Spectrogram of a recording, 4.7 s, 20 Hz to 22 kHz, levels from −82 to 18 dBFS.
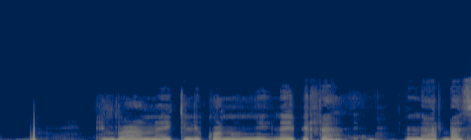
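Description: Low-bitrate audio saved at a high bitrate runs through this speech: nothing sounds above 9.6 kHz, likely a cut-off from an earlier low-bitrate encode that the MP3 cannot restore.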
